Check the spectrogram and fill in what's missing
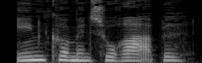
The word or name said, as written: inkommensurabel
